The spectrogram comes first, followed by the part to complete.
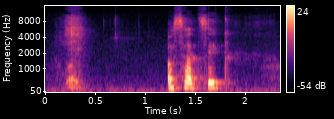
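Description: A woman speaking Marathi in a recorded monologue: a short raspy noise about a quarter second in, then a single spoken word a little after a second.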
